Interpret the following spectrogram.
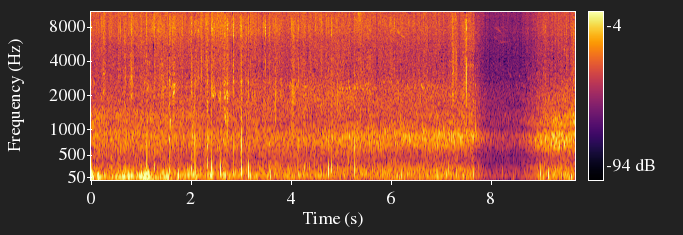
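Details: Dutch Warmblood horse moving, its hooves landing in irregular dull thuds and sharper clicks over a steady low rumble of background noise, with a brief sudden drop to near quiet toward the end.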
